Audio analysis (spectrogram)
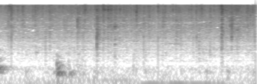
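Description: Onions and egg fry in a pan with a soft, continuous sizzle and light crackling, fairly quiet and close, joined by a few faint stirring scrapes and no voices.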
